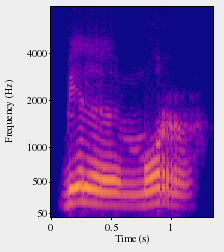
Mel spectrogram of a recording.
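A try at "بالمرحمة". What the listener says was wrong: Ayo, kenapa bil mur? Ini barisnya apa? U apa A?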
